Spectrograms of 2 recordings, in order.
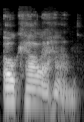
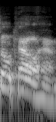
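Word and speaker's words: O'Callaghan: screw it up okay I'll pronounce it for you it's ok Callahan so it's just OK Calahan that is perfect kalahan yeah but funny enough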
